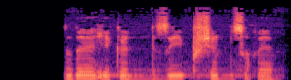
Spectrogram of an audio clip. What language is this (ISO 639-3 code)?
pus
